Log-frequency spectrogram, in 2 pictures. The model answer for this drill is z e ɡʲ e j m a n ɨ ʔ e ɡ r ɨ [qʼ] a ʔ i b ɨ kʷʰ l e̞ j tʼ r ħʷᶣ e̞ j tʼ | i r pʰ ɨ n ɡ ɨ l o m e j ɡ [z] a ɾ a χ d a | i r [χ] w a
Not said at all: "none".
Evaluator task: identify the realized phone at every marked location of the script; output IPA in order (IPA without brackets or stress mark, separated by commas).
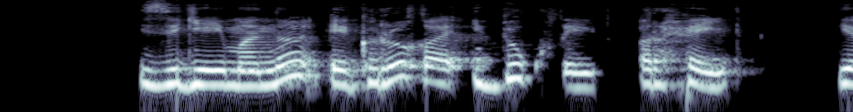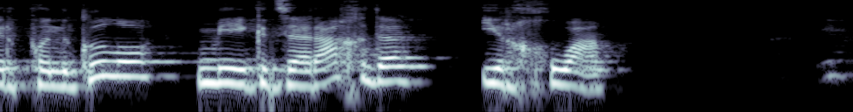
qʼ, d͡z, χ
